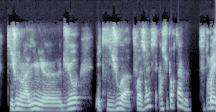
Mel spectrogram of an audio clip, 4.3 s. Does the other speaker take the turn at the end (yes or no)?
yes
